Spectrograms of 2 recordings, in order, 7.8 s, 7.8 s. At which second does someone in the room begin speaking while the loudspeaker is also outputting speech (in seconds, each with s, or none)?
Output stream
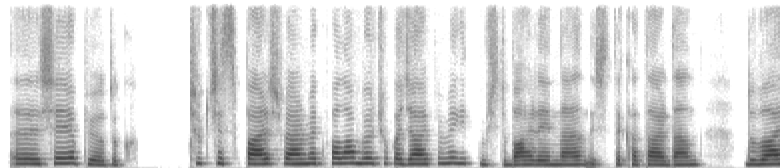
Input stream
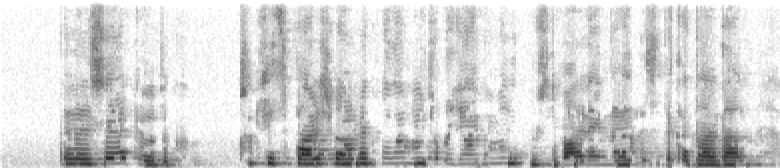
none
